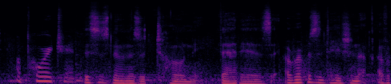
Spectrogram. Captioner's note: voiceover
